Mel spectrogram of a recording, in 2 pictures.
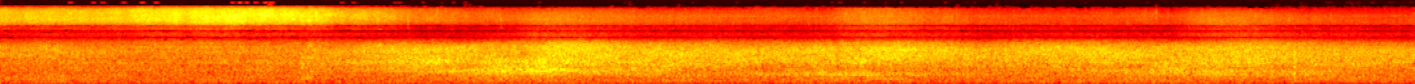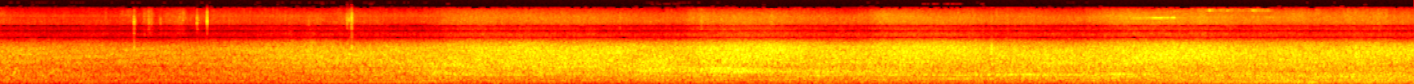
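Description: Railway locomotives moving along the tracks below: a steady rushing rumble that swells and ebbs several times, with a few faint clicks about halfway through.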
